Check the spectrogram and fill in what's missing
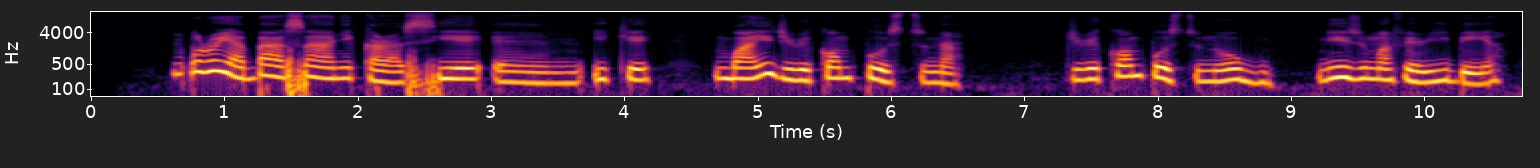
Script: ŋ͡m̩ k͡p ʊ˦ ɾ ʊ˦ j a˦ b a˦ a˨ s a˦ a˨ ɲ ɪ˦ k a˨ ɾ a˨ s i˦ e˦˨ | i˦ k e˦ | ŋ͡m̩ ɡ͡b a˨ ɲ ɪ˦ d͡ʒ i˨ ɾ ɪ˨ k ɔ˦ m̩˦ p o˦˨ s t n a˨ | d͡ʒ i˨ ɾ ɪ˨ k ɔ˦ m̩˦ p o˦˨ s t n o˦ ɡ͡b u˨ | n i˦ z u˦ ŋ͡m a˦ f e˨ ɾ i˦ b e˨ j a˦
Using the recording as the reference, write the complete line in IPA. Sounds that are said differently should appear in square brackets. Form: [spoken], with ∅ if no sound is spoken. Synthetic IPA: ŋ͡m̩ k͡p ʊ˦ ɾ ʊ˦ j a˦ b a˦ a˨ s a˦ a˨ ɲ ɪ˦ k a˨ ɾ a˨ s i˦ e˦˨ | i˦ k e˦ | ŋ͡m̩ ɡ͡b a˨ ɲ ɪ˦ d͡ʒ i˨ ɾ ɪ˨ k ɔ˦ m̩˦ p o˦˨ s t n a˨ | d͡ʒ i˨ ɾ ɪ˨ k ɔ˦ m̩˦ p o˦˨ s t n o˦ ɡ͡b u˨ | n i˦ z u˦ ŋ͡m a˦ f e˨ ɾ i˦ b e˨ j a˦

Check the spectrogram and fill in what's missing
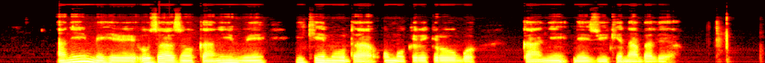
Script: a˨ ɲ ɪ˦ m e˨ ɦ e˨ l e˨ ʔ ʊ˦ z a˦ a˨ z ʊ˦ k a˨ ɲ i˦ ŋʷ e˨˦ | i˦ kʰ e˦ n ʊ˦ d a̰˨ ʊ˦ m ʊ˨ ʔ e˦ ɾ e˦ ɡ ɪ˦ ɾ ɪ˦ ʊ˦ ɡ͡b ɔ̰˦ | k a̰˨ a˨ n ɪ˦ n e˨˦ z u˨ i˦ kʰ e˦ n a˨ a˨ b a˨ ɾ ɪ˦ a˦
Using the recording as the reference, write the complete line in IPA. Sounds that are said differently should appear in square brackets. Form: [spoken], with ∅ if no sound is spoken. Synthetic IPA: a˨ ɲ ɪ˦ m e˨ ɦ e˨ [ɾ] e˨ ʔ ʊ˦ z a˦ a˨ z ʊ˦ k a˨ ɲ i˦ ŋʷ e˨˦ | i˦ kʰ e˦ n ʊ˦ d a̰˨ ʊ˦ m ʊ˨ [k] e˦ ɾ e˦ [k] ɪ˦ ɾ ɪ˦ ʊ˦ ɡ͡b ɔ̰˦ | k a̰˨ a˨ [ɲ] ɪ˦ n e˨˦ z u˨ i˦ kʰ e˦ n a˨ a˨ b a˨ [l] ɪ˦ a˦

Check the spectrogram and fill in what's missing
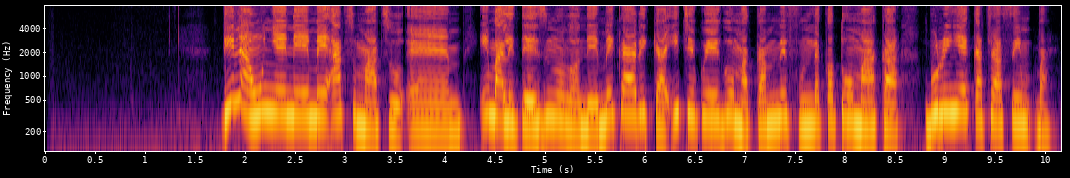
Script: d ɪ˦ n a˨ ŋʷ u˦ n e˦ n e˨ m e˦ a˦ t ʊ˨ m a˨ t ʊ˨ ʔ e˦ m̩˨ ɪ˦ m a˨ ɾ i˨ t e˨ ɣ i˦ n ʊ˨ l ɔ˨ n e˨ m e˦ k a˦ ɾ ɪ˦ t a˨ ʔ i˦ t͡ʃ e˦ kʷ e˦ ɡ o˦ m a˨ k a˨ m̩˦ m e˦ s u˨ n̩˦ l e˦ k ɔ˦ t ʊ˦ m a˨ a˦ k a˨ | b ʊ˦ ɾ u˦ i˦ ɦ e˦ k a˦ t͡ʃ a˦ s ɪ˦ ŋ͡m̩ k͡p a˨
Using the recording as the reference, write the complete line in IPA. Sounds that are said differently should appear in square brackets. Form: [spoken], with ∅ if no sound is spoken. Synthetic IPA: d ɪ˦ n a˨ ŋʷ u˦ [ɲ] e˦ n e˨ m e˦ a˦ t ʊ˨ m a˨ t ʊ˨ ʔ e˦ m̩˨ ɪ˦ m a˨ [l] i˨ t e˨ [z] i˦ n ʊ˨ l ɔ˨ n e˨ m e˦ k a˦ ɾ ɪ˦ [k] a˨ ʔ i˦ t͡ʃ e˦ kʷ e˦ ɡ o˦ m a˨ k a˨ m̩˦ m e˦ [f] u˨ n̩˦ l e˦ k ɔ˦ t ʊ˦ m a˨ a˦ k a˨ | b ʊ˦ ɾ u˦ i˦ ɦ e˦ k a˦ t͡ʃ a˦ s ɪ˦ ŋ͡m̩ k͡p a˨

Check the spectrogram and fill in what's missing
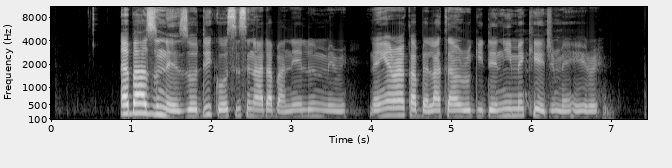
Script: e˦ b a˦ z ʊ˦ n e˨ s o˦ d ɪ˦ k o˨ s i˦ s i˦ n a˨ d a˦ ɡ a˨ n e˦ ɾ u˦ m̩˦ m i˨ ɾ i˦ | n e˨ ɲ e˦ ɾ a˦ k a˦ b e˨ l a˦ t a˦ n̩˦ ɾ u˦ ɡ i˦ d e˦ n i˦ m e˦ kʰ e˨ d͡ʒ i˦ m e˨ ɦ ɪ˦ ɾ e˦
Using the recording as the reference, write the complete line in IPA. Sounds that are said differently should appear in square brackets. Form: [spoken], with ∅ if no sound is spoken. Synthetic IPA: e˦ b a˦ z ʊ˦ n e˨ [z] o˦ d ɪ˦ k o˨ s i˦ s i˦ n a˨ d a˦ [b] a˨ n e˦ [l] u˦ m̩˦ m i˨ ɾ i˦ | n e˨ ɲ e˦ ɾ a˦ k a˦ b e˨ l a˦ t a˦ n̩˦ ɾ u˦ ɡ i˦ d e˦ n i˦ m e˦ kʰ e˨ d͡ʒ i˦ m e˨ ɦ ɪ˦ ɾ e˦

